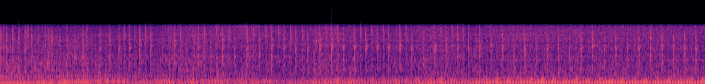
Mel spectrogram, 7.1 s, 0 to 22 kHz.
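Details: Nissan KA24E engine at idle: a heavy, deep knock about three times a second pounds steadily under the idle, a classic bottom-end rod knock.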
